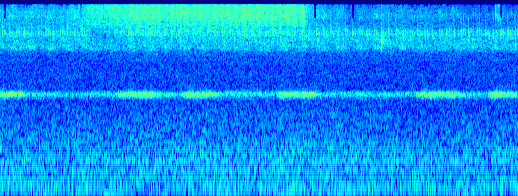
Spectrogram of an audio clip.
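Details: Crickets chirping at night in southern Crimea, breeze blowing: a high, even trill that brightens in short separated bursts, with a steady background hiss and a soft wash of distant insects.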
